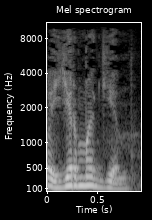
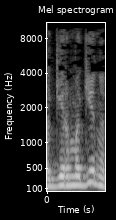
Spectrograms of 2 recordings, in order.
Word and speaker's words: Гермоген: А в произношении того времени чаще звучало Ермоген. Вот отсюда это имя. Ну, а Гермоген – это как вариант того же имени.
